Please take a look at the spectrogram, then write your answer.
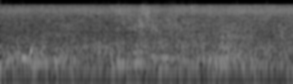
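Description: Batter fries in hot oil with a steady, dense hiss of bubbling that holds at an even, fairly loud level throughout, close up and without any voices.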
